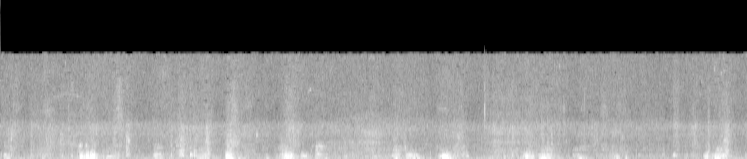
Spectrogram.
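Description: Rottweiler puppies whine and yelp in short, overlapping bursts.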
